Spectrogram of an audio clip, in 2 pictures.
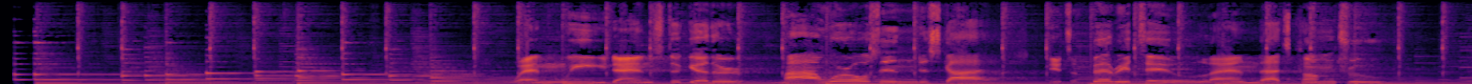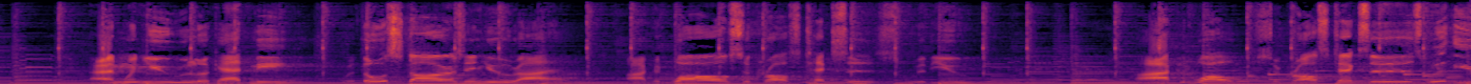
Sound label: waltz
